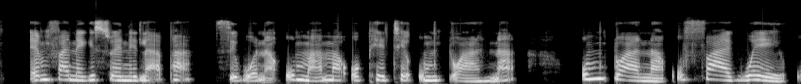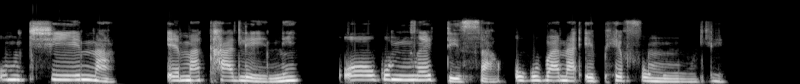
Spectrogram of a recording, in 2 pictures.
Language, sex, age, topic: North Ndebele, male, 36-49, health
